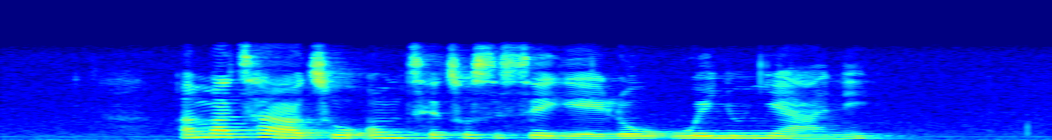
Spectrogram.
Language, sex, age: Zulu, female, 20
